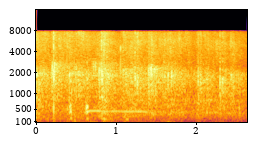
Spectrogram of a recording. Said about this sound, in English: And a special round of applause for the Sunday school teachers who have obviously taught these children something. Well done.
